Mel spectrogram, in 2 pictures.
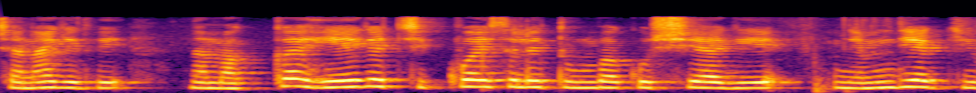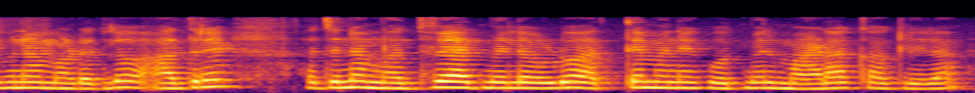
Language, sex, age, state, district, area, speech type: Kannada, female, 18-30, Karnataka, Mandya, rural, spontaneous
